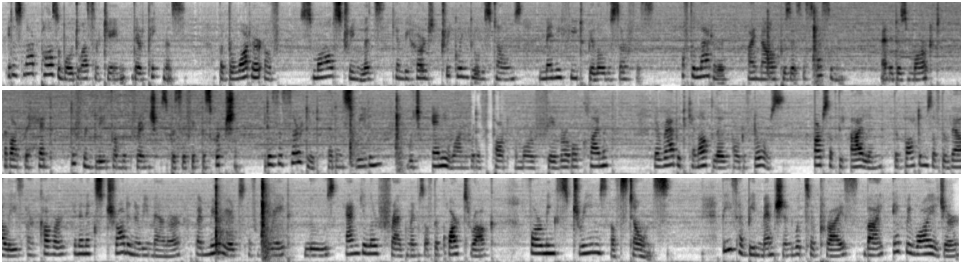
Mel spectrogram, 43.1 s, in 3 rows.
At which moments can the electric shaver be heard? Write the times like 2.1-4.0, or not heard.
not heard.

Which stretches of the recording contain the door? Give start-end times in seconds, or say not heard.
11.4-12.6, 19.6-20.4, 31.9-33.0.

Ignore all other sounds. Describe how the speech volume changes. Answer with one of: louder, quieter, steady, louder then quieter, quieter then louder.
steady.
